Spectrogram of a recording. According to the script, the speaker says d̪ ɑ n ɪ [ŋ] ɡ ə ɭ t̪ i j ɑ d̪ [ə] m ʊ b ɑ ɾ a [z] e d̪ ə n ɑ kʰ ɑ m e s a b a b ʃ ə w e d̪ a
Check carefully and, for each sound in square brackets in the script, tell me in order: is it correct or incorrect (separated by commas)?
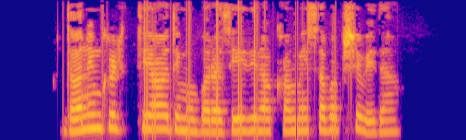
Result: incorrect, correct, correct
